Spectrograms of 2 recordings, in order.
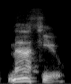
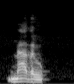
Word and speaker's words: Matthew: You might have noticed that in the clip, and it also didn't pronounce my first name, Matthew, correctly. – Really? – It was like Mathew.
